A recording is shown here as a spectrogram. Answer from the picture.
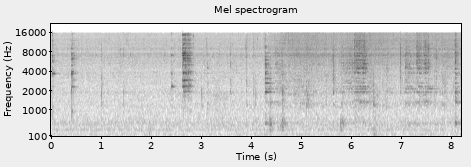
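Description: Chicken masala frying in a steel pot while a steel spoon stirs and scrapes through it. There is a sharp metal clink about two and a half seconds in, and the scraping and sizzling grow louder from about four seconds.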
